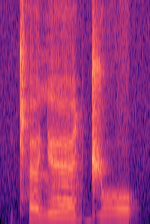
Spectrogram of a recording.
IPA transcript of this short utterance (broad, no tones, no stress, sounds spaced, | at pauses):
cʰ ɛ lʲ ɛː ʎ d͡ʒ o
